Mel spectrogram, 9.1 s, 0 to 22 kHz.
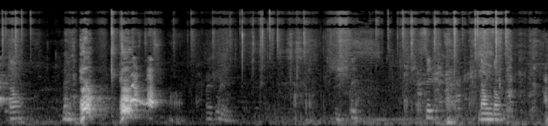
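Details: A male Pug named Micky, playing with his owner and filmed on an iPhone 13 Pro Max, lets out two short, harsh barks close together; softer voiced commands follow in the background.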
